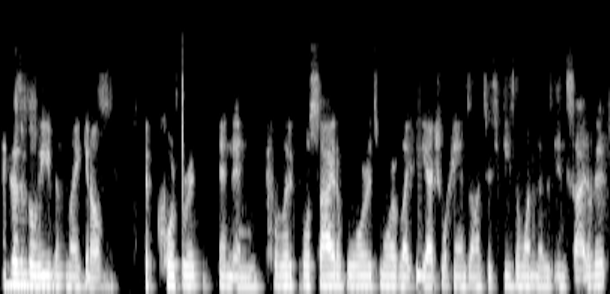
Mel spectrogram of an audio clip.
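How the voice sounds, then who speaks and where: A man's voice: medium pitch, completely flat delivery, a little fast, dark tone. A man chatting casually as a panelist on an online group call. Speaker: discussion panelist. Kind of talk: casual chat. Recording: dull lo-fi call audio.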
